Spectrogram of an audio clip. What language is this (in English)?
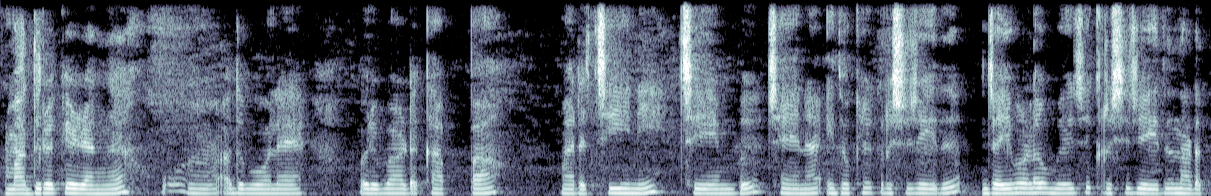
Malayalam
